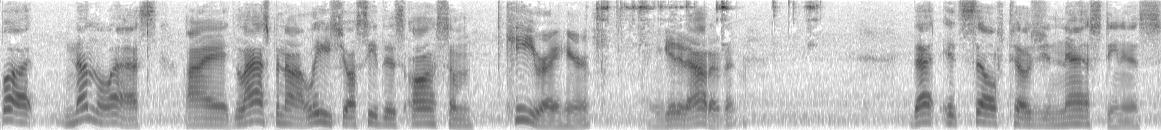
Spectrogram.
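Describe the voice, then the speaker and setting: Fairly slow delivery in an American accent, with long, frequent pauses. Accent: Texan redneck. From Texas. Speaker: lock picking hobbyist youtuber. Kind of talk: casual show-and-tell video. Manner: animated.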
